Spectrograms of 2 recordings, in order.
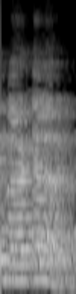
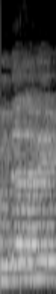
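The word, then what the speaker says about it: whittle away: Pronunciation वैसे correct pronunciation तो इसका है विदल अवे। ठीक है, कुछ लोग वाइटल अवे बोल रहे हैं लेकिन कोई दिक्कत नहीं है, दोनों आप बोल सकते हैं।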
